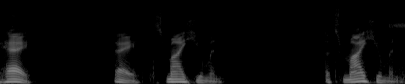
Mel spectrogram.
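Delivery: very low, deep-voiced elephant voice. Commenting on a clip, voicing the elephant protecting a person: voicing the elephant. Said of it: "The elephant's like".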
